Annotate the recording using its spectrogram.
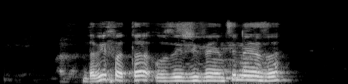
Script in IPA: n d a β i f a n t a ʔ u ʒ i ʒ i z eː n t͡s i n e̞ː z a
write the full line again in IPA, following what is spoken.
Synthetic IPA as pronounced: n d a β i f a t a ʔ u z i ʒ i v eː n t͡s i n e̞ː z a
